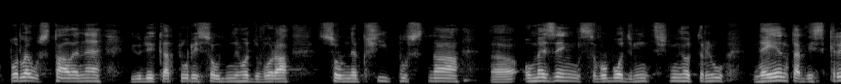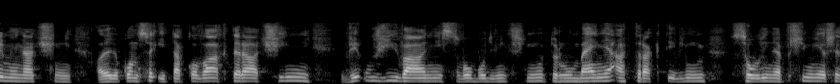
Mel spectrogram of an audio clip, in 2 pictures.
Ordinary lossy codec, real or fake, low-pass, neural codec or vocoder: AAC, 48 kbps; fake; 7.2 kHz; codec, 16 kHz, 4 kbps, X-Codec, HuBERT features, trained on balanced general audio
